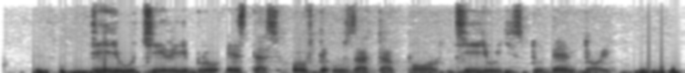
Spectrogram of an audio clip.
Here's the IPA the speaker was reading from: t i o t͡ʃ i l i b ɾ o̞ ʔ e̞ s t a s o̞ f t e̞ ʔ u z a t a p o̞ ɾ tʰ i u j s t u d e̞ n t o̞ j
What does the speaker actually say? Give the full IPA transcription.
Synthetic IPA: t i u t͡ʃ i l i b ɾ o̞ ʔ e̞ s t a s o̞ f t e̞ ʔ u z a t a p o̞ ɾ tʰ i u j s t u d e̞ n t o̞ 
